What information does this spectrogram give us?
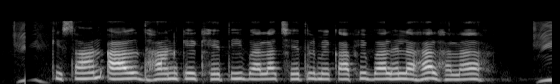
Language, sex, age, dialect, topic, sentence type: Magahi, female, 18-24, Southern, agriculture, statement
